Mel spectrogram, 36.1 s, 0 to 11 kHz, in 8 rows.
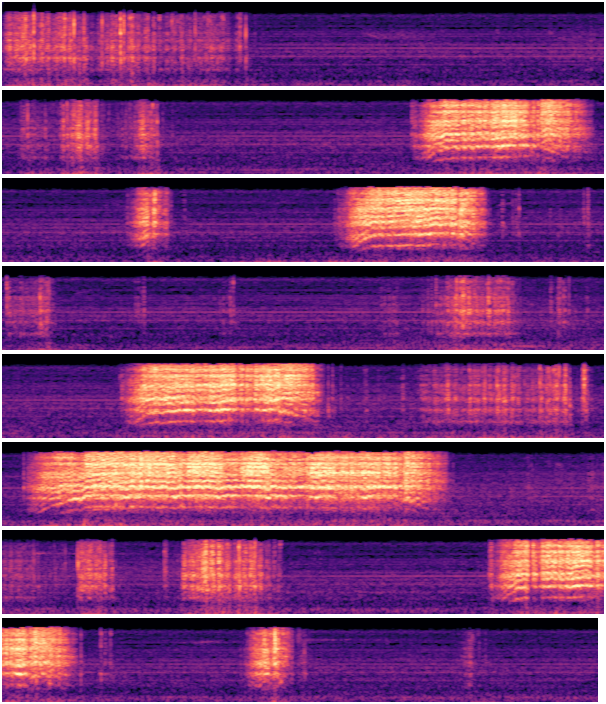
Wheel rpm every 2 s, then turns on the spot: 20, 0, 10, 20, 40, 30, 40, 0, 10, 60, 30, 90, 130, 10, 10, 60, 0, 0.
0-2 4-6 12-14 16-18 20-22 26-30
